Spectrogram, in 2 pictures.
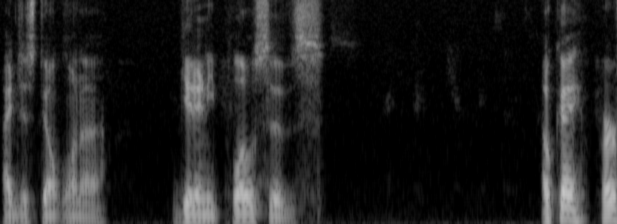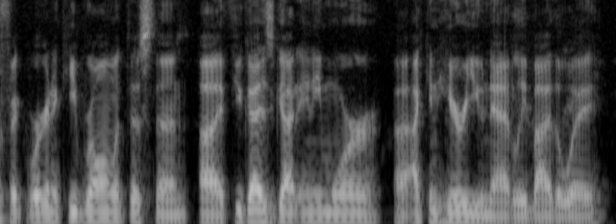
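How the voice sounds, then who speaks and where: A man's voice: on the low side, brisk, no echo. A man hosting a casual livestream, chatty, thanking viewers by name and talking through fixing his audio. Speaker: livestream host.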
